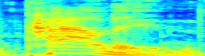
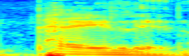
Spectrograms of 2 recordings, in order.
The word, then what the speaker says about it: Palin: Advent of Sarah Palin everyone pronounced my name Palin so I would have to go and say oh no thanks it's actually Palin they say oh Palin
